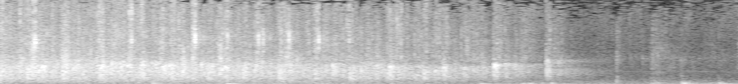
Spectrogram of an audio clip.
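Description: A piano plays on a stage.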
